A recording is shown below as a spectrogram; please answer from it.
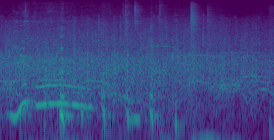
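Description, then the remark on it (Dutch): A small group claps steadily in a dense, even patter that stays at a similar level throughout, while a voice talks briefly over the applause. “En dan doen we een applaus.”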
